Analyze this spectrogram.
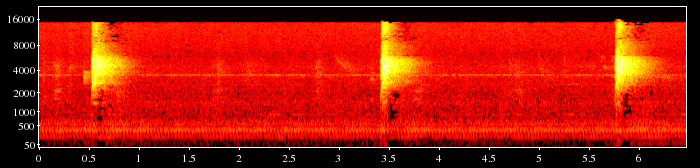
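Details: Three emphatic high chip notes from a captive female ultramarine grosbeak, Brazil, spaced about two and a half seconds apart, each sharp at onset and fading quickly, against a faint continuous hum.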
